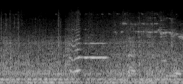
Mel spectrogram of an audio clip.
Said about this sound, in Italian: Ah, In coda dietro un pullman, questa è una costante di tutte le montagne del mondo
